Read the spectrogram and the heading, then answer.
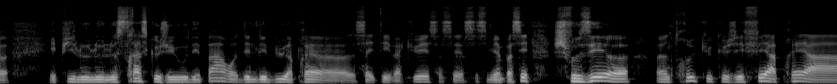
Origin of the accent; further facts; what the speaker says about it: Hyères, Provence-Alpes-Côte d'Azur, France; born there; Je suis né à Hyères. J'habite un petit village qui s'appelait Leval, au-dessus de Brignoles.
